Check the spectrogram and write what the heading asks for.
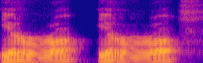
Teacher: nanti dilatih roknya diberi takrir. Hir ada getaran.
